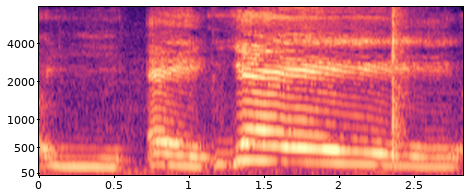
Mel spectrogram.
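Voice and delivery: "y", long "a", then loud stretched "yay"; segment, then cheer the blended "yay"; sounded out. Shown as a demonstration. Teacher blending yay for learners, sounded out with a cheer. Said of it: "You go".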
